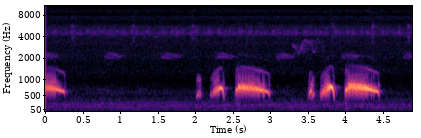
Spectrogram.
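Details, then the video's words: Spotted dove from Kon Tum, Vietnam, kept for trapping and valued for its fine tone, cooing: two brief clipped notes lead into a sustained, gently falling coo, the phrase given twice against a quiet background. "Thổ Âm Tốt, đang gù ngon thì mái phá đám"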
